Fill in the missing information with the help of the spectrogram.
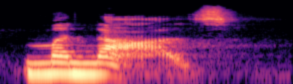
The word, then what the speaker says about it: Mannaz: The last rune that we will be covering today is Manaz. It is spelled M-A-N-N-A-Z, Manaz.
